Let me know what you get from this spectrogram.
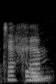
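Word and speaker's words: תֵּצְאוּ: Say, the aleph is silent. The tav is going to have that shava, and it's a syllable by itself. So we're going to hear it. And then the chem at the end.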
